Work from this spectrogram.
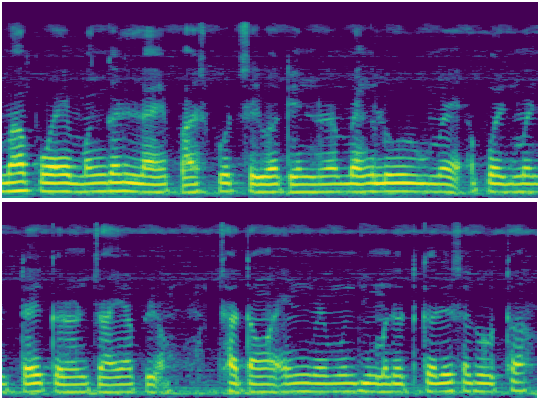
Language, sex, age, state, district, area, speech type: Sindhi, male, 18-30, Gujarat, Kutch, rural, read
